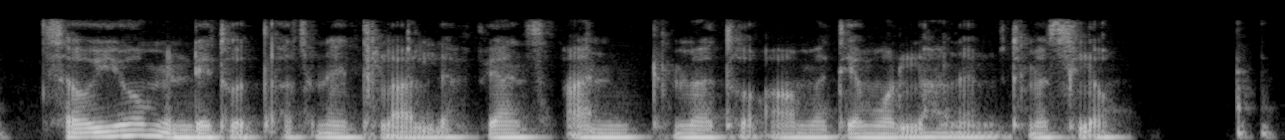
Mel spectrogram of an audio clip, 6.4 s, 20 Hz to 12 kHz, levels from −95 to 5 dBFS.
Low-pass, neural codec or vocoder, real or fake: 7.2 kHz; codec, 16 kHz, 8 kbps, FunCodec, trained on Chinese and English, 25 frames a second; fake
